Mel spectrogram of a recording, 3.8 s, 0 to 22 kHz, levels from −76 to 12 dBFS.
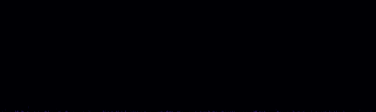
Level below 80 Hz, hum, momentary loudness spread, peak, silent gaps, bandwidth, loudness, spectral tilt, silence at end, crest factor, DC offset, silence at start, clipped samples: -80 dBFS; none; 0 LU; -56 dBFS; none; over 20 kHz; -68 LUFS; -2 dB/octave; 0 s; 14 dB; under 0.1%; 0 s; under 0.1%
